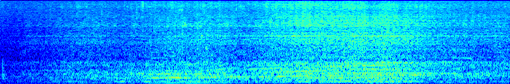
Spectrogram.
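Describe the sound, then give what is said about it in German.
A car engine hums steadily as the vehicle drives along in the evening on the way to the Towers, its low rumble swelling louder toward the middle before easing off slightly, with no voices present. “Und dann kam der Abend, an dem wir nach der Towers fuhren.”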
